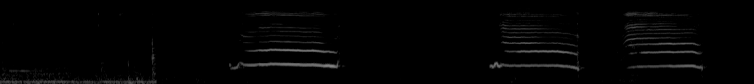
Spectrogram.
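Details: Cats and kittens: three loud, clear meows with strong harmonics, the first long and steady, the last two shorter and close together, separated by quiet gaps; a brief low hum at the start.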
